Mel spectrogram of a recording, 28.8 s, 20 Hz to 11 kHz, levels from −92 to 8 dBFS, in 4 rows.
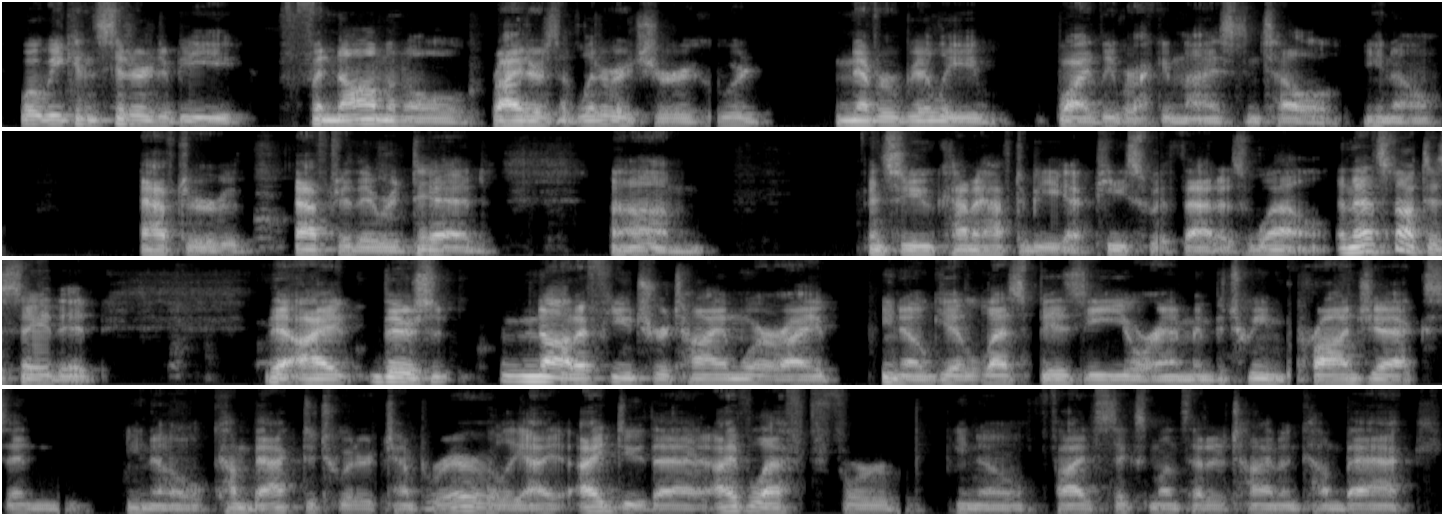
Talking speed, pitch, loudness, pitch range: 185 wpm, 95 Hz, -26 LUFS, 90-105 Hz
